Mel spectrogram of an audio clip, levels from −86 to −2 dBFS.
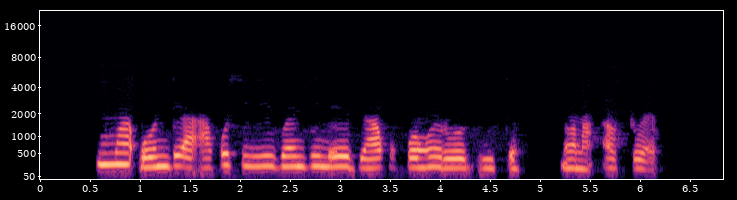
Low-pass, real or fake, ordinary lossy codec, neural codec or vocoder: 7.2 kHz; real; none; none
